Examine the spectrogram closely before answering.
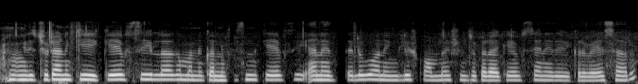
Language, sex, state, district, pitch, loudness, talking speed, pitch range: Telugu, female, Andhra Pradesh, Annamaya, 210 Hz, -16 LUFS, 160 wpm, 200-220 Hz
